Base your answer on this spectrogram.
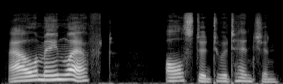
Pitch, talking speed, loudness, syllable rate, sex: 165 Hz, 170 wpm, -17 LUFS, 4.7 syllables/s, female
